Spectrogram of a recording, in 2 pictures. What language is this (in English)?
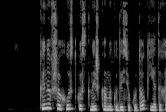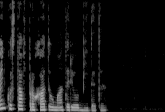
Ukrainian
